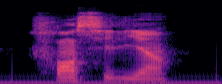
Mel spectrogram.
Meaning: of Île-de-France (region of France)
- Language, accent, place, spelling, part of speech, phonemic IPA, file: French, France, Lyon, francilien, adjective, /fʁɑ̃.si.ljɛ̃/, LL-Q150 (fra)-francilien.wav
